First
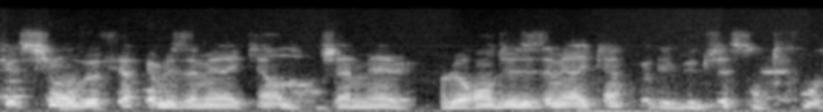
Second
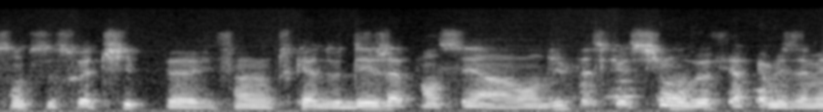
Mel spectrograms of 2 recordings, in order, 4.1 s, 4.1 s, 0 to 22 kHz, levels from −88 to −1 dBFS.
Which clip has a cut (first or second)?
first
